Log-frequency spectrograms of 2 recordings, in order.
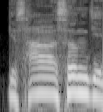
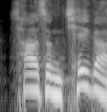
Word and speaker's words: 사성제: 사성제, 4가지 성스러운 진리라. 이게 제로도 발음이 되지만 살필 체로도 발음이 돼요. 사성체가 아니고 사성제라고 읽을 때는 진실할 체, 진리를 의미한다 그 말이에요.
